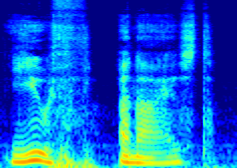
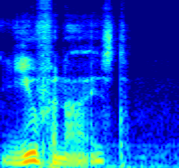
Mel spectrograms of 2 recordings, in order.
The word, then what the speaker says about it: euthanized: They say it's euthanized, not euphanized.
